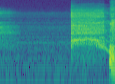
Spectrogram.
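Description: A soft, breathy yawn trails off, and after a short hush a girl lets out a sudden, exaggerated yawn that is way too loud.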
